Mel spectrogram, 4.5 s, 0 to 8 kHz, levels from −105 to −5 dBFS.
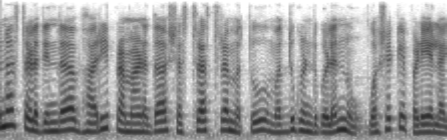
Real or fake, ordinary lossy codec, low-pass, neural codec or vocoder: real; Opus, 24 kbps; 7.2 kHz; none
